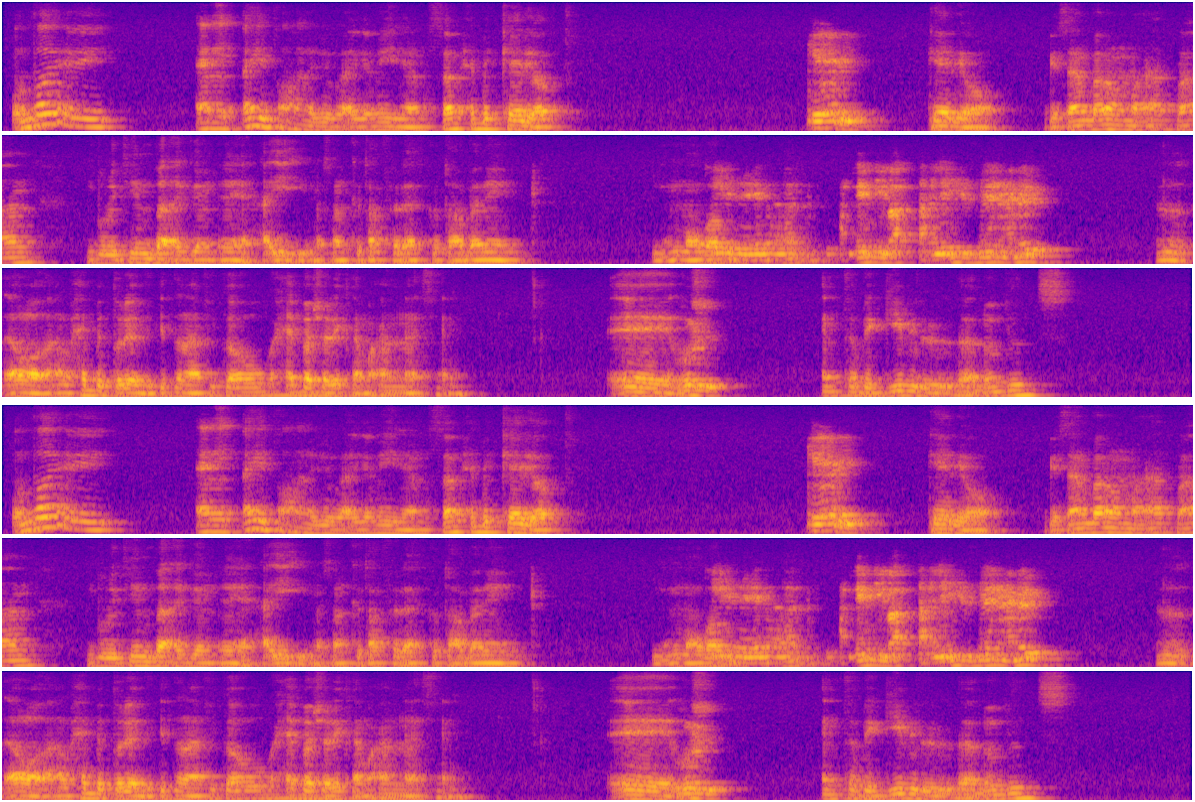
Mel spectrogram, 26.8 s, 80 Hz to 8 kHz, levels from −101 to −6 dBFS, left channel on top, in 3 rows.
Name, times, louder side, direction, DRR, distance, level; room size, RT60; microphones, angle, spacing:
voice 1, 0.1-0.8 1.5-4.2 6.9-7.5 7.8-9.2 9.6-12.8 13.8-15.1 17.6-21.3 22.4-23.1 24.0-25.8, left 1 dB, 5° left, -1 dB, 2.1 m, -26 dB
voice 2, 6.0-6.6 14.2-16.9 22.9-23.3, equal, 55° right, -1 dB, 3.7 m, -25 dB
11.0 x 6.5 x 4.4 m, 0.35 s
head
